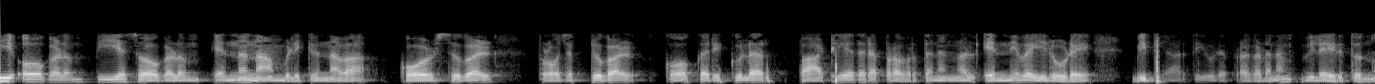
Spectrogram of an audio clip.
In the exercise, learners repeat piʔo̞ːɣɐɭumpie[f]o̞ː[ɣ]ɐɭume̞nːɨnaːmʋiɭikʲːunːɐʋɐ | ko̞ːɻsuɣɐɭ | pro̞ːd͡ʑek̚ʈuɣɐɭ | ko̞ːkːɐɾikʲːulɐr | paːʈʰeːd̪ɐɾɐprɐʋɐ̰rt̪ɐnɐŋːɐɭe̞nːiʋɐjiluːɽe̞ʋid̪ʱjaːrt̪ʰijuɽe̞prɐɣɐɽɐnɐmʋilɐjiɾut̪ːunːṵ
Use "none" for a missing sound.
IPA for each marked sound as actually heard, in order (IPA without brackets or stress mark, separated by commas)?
s, ɣ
